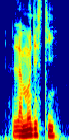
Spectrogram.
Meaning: modesty
- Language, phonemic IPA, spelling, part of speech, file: French, /mɔ.dɛs.ti/, modestie, noun, Fr-modestie.ogg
